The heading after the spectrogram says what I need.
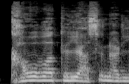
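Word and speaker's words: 川端康成: 여기 보면 천단 강성이라고 되어 있는데 한자로는 천단 강성인데 이제 일본 발음으로는 가와바타 야스나리 이렇게 되어 있습니다.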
